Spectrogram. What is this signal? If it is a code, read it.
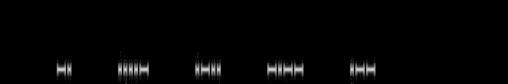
Morse code, heard as a keyed tone, about 44 wpm, spaced as for 15 wpm, 700 Hz. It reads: N4LYW
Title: USA Call Signs - 5 Characters - 6x Character Spacing - 45wpm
